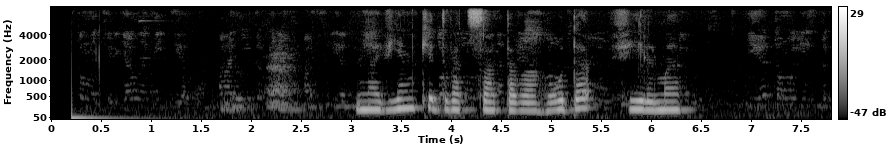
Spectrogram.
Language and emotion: Russian, neutral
